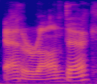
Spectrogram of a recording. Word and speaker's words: Adirondack: One of my favorite words, I don't even know if I'm pronouncing it right. Adirondack, is that right? I believe so. That's correct.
